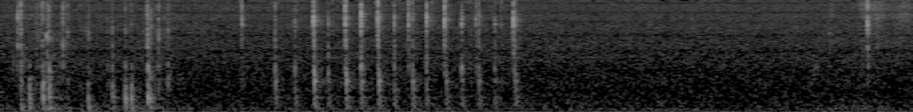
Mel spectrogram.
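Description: Fingertips type a steady run of light taps on the low-profile plastic keys of an open space-grey aluminum MacBook Pro resting on a grey fabric surface. The quick, soft clicks come in a dense flurry for about two and a half seconds, then the keyboard falls quiet apart from one more faint tap near the end.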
